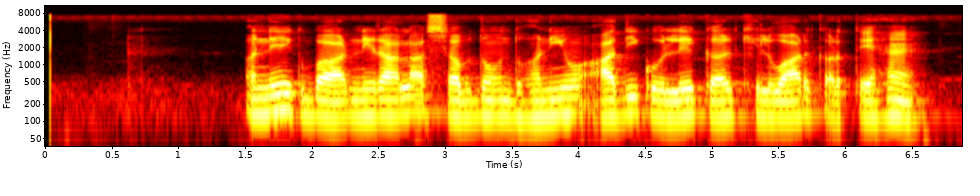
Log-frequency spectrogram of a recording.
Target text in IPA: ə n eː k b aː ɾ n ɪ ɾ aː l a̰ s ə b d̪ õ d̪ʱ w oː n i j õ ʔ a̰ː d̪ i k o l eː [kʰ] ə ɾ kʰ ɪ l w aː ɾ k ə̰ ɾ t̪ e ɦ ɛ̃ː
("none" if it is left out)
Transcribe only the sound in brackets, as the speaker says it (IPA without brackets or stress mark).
k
